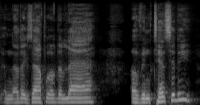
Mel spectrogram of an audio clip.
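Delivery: ordinary talk, nothing marked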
